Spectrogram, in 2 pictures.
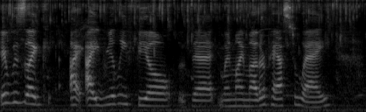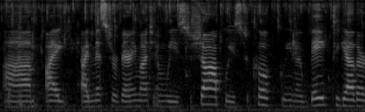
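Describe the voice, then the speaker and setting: An ordinary speaking voice at a moderate pace, with ordinary pitch variation and big swings in loudness. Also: woman, medium pitch for a woman. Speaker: love coach. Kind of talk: interview host talk.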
